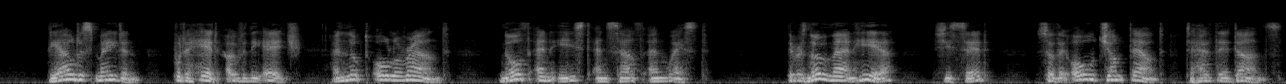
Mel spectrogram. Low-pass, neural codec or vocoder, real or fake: 7.2 kHz; vocoder, 24 kHz, 100 mel bands, Vocos; fake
